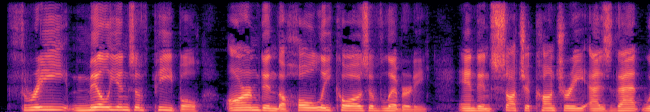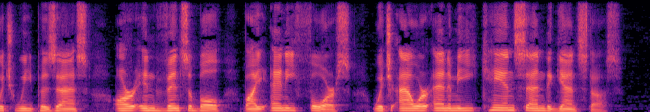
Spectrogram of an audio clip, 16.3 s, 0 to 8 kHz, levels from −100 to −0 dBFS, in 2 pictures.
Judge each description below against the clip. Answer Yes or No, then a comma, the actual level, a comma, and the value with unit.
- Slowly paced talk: Yes, slow, 120 wpm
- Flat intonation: No, average, 3.4 semitones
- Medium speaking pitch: Yes, medium, 145 Hz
